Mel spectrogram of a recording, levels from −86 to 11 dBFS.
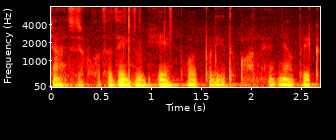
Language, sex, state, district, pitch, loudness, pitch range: Urdu, male, Bihar, Saharsa, 95 Hz, -17 LUFS, 95-100 Hz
